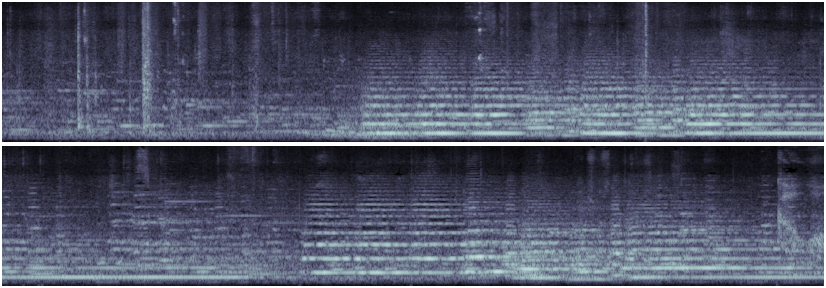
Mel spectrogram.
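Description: Concert band playing brass-led chords in a large arena. Murmuring audience chatter comes first, then the band comes in loudly about three and a half seconds in. The band drops back briefly around eleven seconds and then swells again.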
